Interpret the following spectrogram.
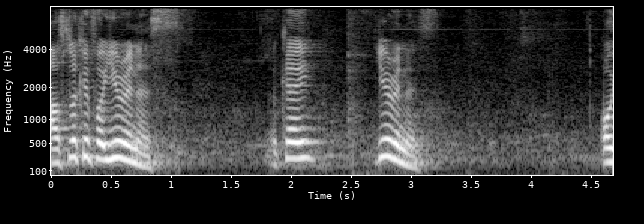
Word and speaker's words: Uranus: Uranus. Or Uranus. That's how we want to pronounce it.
